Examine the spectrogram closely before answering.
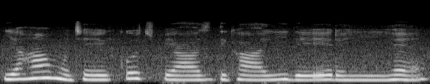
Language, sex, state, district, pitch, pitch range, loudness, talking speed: Hindi, female, Madhya Pradesh, Katni, 220 Hz, 205-235 Hz, -12 LUFS, 110 wpm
